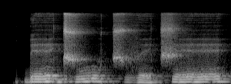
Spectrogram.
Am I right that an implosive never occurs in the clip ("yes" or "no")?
no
